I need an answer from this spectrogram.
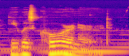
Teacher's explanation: He was is very small. Cornered is very big.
